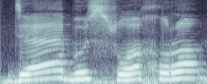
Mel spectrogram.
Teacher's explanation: صاد بھی پر پڑھنا ہے اور خا بھی پر پڑھنا ہے کیونکہ یہ حروف مستعلیہ میں سے ہیں. حروف مستعلیہ ہر صورت میں موٹے کر کے پڑھے جاتے ہیں.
